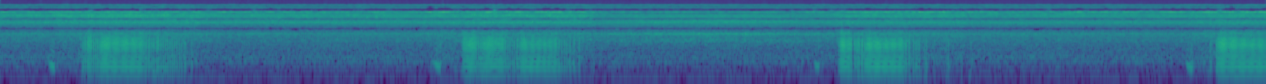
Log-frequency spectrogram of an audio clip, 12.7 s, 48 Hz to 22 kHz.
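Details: Sleeping cat: steady rhythmic snoring with a buzzing rattle on each in-breath, about 17 breaths a minute, with a faint steady hum behind; snoring.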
